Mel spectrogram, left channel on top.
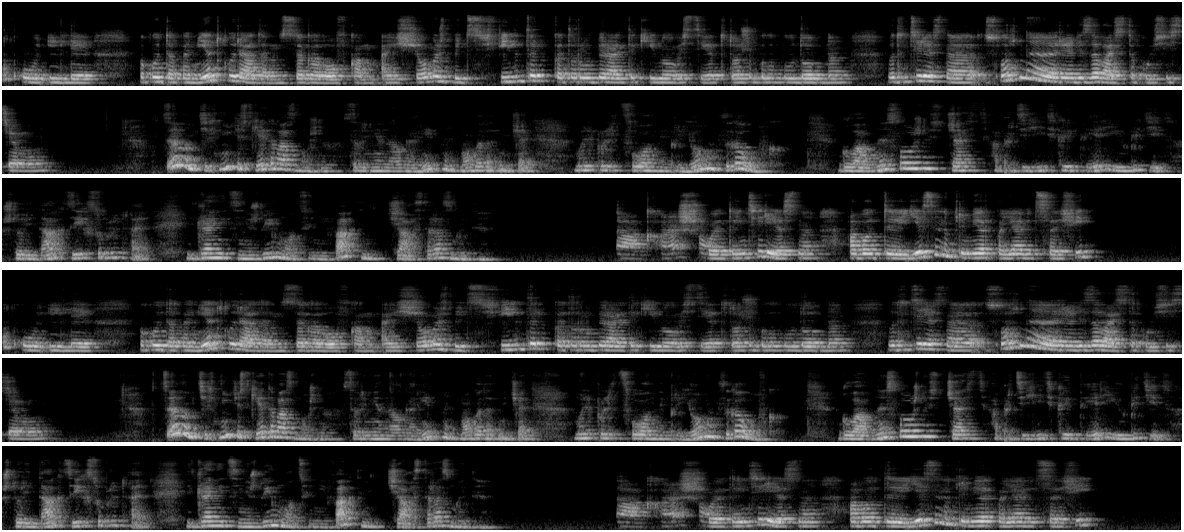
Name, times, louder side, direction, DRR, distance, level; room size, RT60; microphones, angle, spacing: voice 1, 0.0-12.3 29.7-34.4, left 1 dB, 75° left, 3 dB, 4.0 m, -21 dB
voice 2, 13.0-19.4 19.8-21.5 21.8-28.4, equal, 60° right, -2 dB, 3.4 m, -25 dB
14.0 x 8.8 x 3.1 m, 0.33 s
head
